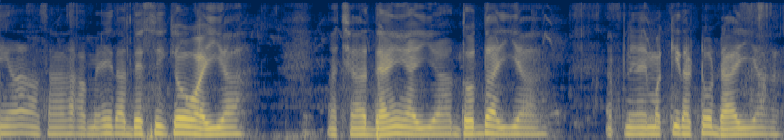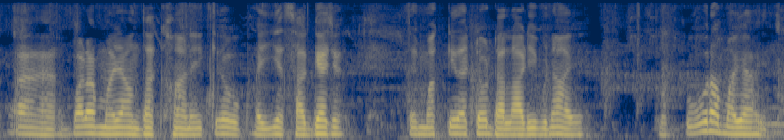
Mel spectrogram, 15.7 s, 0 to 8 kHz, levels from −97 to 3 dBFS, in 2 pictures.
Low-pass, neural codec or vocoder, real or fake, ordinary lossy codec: 7.2 kHz; none; real; Opus, 64 kbps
